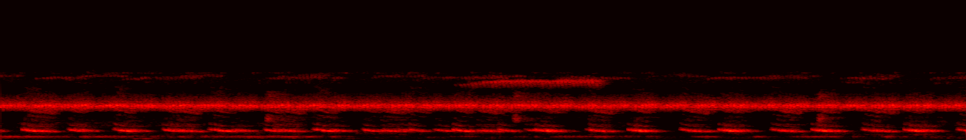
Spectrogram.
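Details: At a lake after dark, frogs repeat clipped, falling calls about once a second in an overlapping chorus, beneath a steady high insect whine and a low droning tone.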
